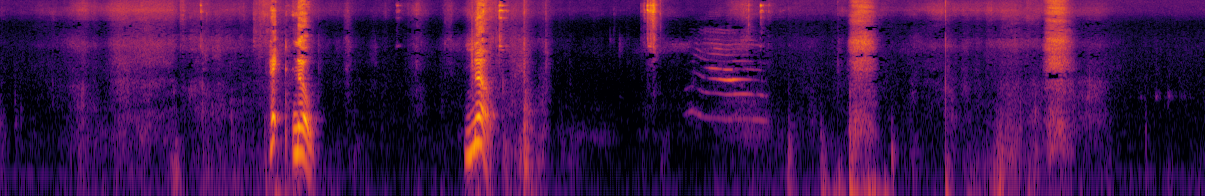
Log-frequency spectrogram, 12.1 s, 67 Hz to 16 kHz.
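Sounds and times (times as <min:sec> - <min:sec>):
cat meowing: 0:06.8 - 0:07.8
rustling and scuffling: 0:07.8 - 0:11.1.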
